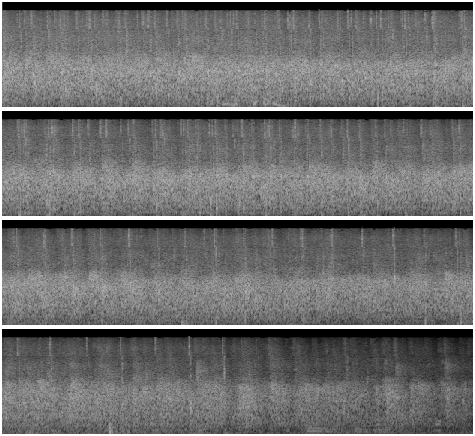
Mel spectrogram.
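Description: Audience applause, a dense steady clapping that gradually tapers off near the end.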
